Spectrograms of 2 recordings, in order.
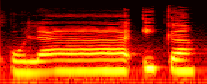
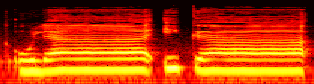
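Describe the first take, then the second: First: "Ulaika" slow with the last a kept short; short final letter. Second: "ulaika" with the final a dragged out; the wrong long ending of "ulaika"; overextended last letter. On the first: Shown as a demonstration. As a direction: say "Ulaika" with a clipped end. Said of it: "That's it". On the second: Retold or imitated. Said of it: "try not to extend the last letter like ulaika".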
